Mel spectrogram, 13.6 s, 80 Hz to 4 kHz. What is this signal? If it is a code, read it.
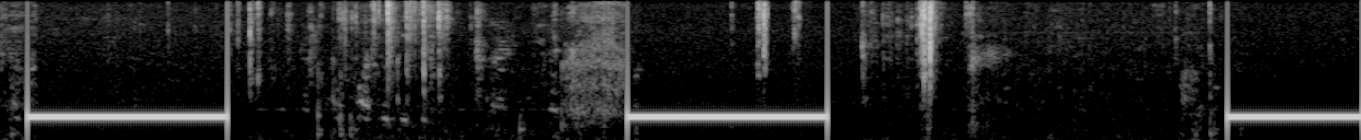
Ringback tone (North America), 440 + 480 Hz.
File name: CENTRAL FRALSE / out erik2024sub - .85210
